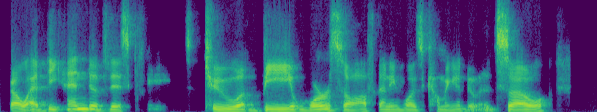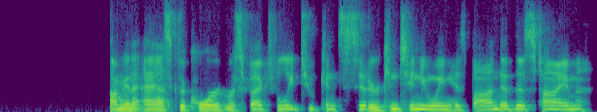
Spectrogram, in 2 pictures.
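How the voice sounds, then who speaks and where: Low-voiced American male defense attorney, muffled sound. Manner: measured, formal, respectful. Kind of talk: courtroom argument to a judge. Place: indoor courtroom. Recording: muffled courtroom audio.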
